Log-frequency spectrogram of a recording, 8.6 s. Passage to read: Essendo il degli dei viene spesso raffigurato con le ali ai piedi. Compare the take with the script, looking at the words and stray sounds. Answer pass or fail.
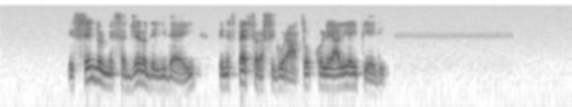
fail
